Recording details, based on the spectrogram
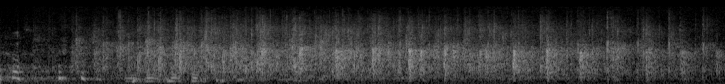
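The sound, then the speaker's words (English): A church audience bursts into sustained applause, a dense, steady wash of many hands clapping that holds at an even loudness for several seconds without letting up. “Now, if y'all would have applauded like that for one of the guys, when you didn't applaud, I would have been jealous, but not for my wife.”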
